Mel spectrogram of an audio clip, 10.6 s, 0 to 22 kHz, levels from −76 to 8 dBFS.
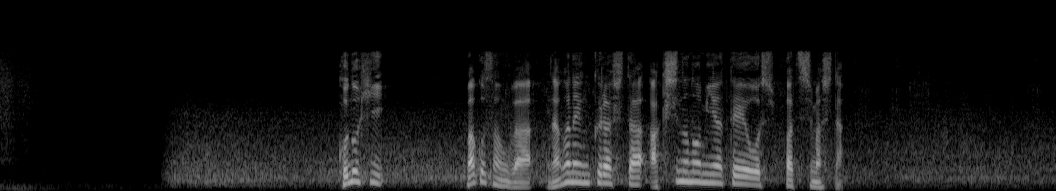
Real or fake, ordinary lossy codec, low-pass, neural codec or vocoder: fake; none; 7.2 kHz; vocoder, 22.05 kHz, 80 mel bands, Vocos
